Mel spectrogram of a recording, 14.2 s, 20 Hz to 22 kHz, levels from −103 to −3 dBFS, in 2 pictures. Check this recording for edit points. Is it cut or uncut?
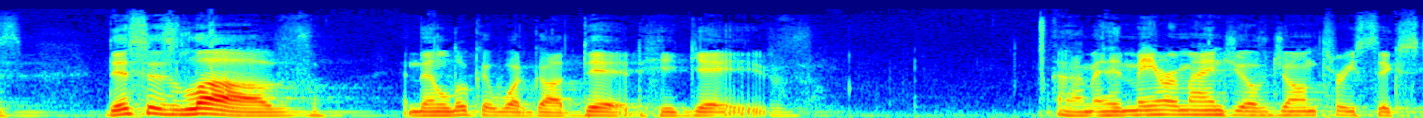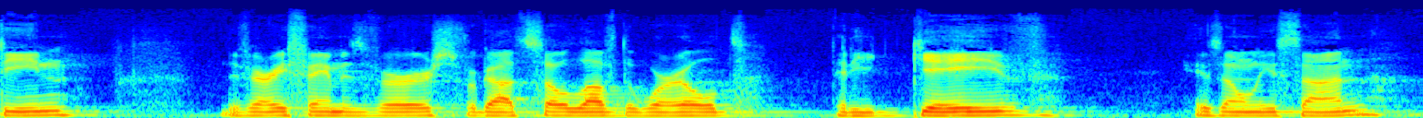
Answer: uncut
